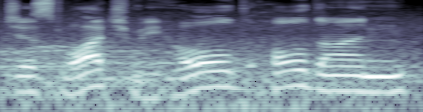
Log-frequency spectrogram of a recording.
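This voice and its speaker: Here a man speaks at medium pitch and an unhurried pace while running a laid-back gaming stream. He chats teasingly with viewers, often breaking off mid-thought, and there's obvious background noise throughout.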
